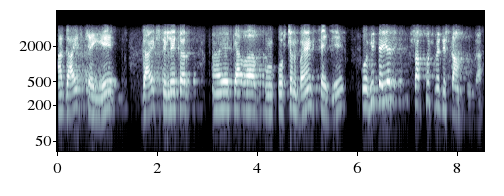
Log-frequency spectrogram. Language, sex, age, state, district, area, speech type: Hindi, male, 45-60, Uttar Pradesh, Azamgarh, rural, conversation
